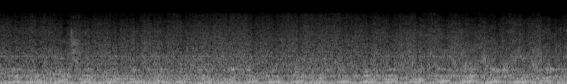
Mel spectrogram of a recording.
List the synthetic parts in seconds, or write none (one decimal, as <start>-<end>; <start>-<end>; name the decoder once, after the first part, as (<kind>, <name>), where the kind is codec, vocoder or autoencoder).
4.1-5.7 (codec, HILCodec)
